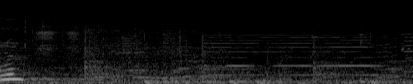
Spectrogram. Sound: chuckles softly

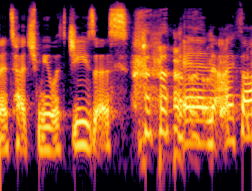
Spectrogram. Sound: laughter

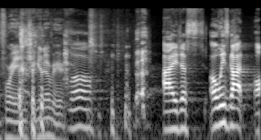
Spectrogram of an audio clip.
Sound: all laughing

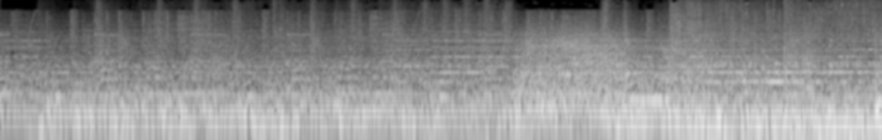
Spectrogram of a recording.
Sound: Godzilla Minus One roars

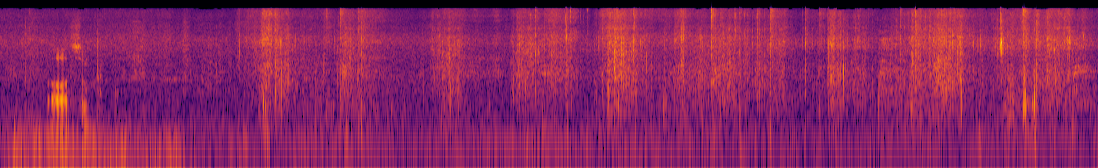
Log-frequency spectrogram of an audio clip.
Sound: footsteps crunching in the leaves

